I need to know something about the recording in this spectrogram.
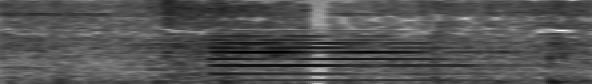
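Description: A bell chime struck just under a second in, its several tones ringing for about a second, within an overlaid music track.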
